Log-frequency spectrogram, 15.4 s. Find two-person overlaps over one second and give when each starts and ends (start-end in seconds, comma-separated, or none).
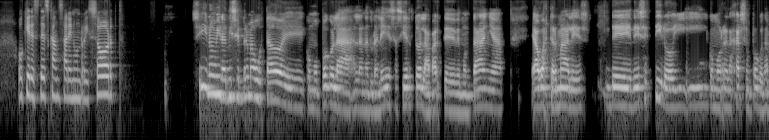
none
